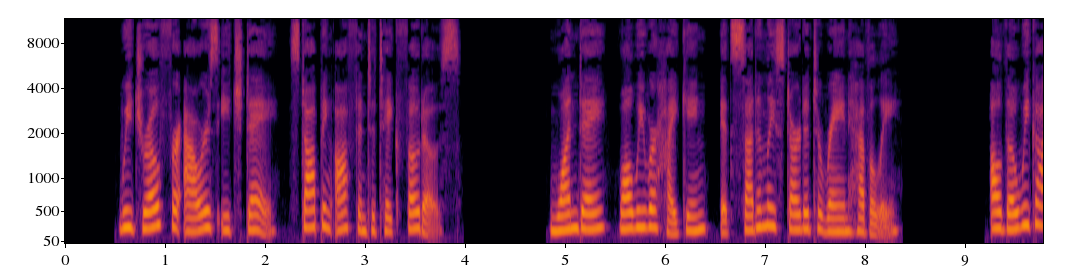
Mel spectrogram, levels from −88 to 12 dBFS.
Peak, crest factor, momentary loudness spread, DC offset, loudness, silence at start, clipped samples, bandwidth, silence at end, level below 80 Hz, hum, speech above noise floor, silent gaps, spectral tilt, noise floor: -4 dBFS; 16 dB; 9 LU; under 0.1%; -20 LUFS; 0.55 s; under 0.1%; 12 kHz; 0 s; -64 dBFS; none; over 71 dB; 4.07-4.78 s, 8.46-9.16 s; -5 dB/octave; under -90 dBFS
